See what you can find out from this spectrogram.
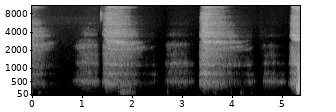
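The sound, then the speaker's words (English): Heavy panting from a man walking up a hill: several loud, breathy huffs and sighs alternate with softer gasps in an uneven rhythm, with no talking. “That is the sound of Mr. Porky walking up the hill to Happy Joe's restaurant.”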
